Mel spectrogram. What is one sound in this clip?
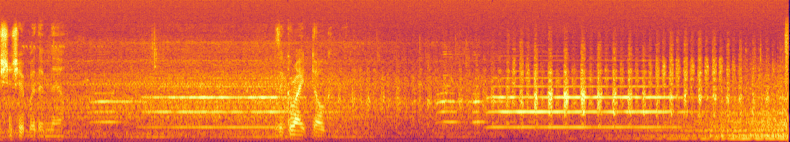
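A dog pants heavily.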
